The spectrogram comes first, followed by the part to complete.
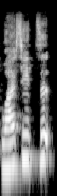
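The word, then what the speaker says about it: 和室: Ya, dibacanya wa. Lalu yang keduanya, washitsu.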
